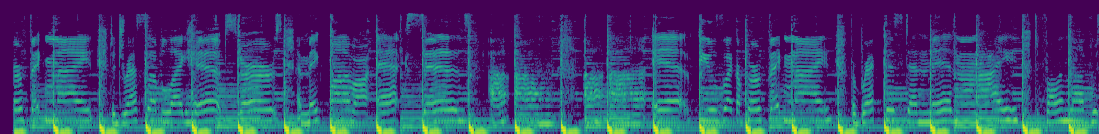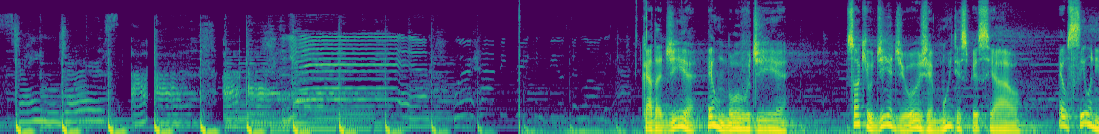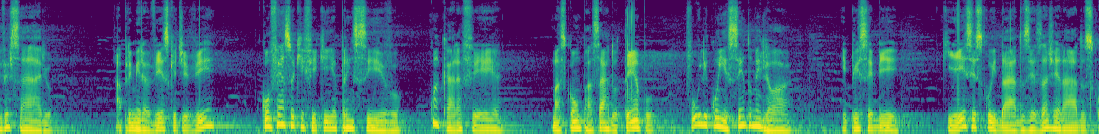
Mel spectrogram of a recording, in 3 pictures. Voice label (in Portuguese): Aniversario Genro Masculino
